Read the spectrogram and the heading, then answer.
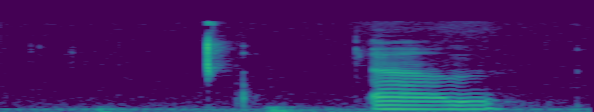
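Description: A close, quiet swallow of coffee: a wet click and a soft low gulp, followed by a brief hummed vocal sound against a faint background hum.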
